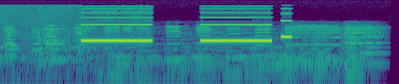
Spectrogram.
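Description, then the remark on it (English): Phone message tones: two long, loud electronic beep tones with a steady pitch, separated by a short gap, followed by a quick high chirp, all over a faint background of soft music-like tones. “There won't be a message from her or anything, just the tones.”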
